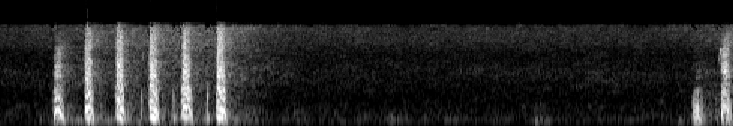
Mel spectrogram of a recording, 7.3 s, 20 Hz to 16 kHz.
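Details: Female eastern imperial eagle, one of a breeding pair in Tatarstan watched under a Nizhnyaya Kama national park project, scolding someone on 13 May 2022: six rapid, hoarse, barking notes, then a pause and two more barks.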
